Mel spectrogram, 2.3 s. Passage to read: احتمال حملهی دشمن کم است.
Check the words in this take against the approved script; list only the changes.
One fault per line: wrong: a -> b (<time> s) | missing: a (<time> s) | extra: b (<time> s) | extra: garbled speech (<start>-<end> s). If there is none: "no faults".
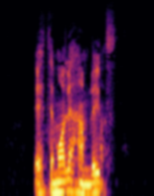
missing: دشمن کم (1.5 s)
